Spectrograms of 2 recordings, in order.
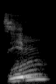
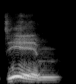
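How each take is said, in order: First: "dim" as one joined syllable, pitched up; "dim" said joined, higher, as a single word; connected pronunciation. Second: "dim" drawn out slowly, as written with a space; slow, spelled-out "dim"; separated letters. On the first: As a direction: run the m onto the D in "dim". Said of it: "with the D that, that precedes it". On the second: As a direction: stretch "dim" slowly, the m apart. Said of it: "you don't pronounce the letter as the letter". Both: Shown as a demonstration.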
